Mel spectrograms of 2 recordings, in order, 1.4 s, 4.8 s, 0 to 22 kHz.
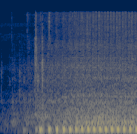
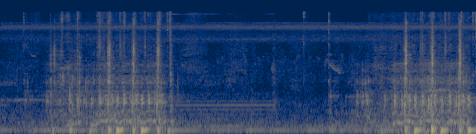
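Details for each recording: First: Yamaha Aerox 155 V1 scooter that had been stalling when the engine warmed, after replacing the CKP sensor: it starts almost instantly and holds a steady, even idle for over 20 minutes without shutting down. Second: Aerox 155 V1 scooter stored a month, stalls in use though it has power, no error code; on push start it gives two short bursts of fast chugging cranking and never catches; CKP sensor, oil seal and spark plug problems named.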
